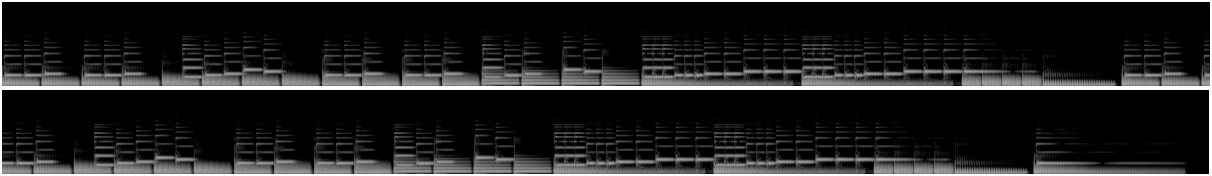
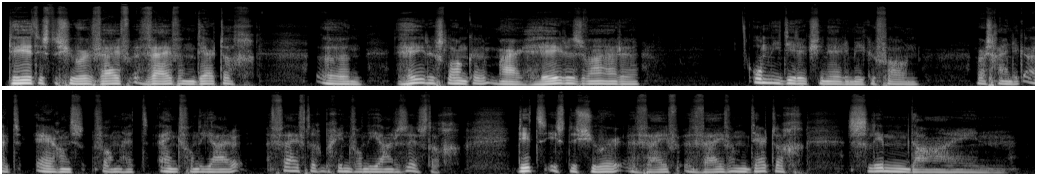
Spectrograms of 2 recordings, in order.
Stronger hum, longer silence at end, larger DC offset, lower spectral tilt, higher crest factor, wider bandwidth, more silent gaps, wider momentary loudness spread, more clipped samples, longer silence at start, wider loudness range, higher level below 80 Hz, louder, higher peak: neither; about the same, 0.25 s vs 0.3 s; neither; first, -10 dB/octave vs -5.5 dB/octave; second, 12 dB vs 22 dB; second, 6.8 kHz vs 18 kHz; neither; second, 5 LU vs 15 LU; neither; about the same, 0 s vs 0.05 s; second, 2 LU vs 6 LU; first, -40 dBFS vs -46 dBFS; second, -30 LUFS vs -23 LUFS; second, -16 dBFS vs 0 dBFS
